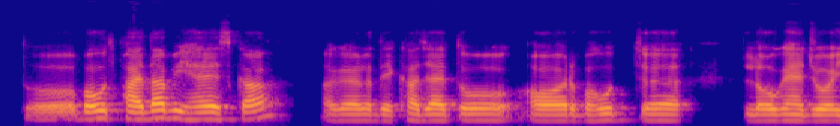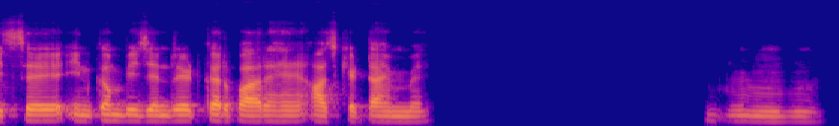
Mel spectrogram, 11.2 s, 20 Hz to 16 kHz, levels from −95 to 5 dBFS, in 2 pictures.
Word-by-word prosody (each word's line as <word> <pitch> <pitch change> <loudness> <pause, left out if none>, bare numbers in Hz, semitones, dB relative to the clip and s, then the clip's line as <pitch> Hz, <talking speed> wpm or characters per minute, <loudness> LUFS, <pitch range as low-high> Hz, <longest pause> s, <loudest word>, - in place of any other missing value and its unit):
तो 480 +2 -3
बहुत 185 +2 +4
फ़ायदा 170 +3 +6
भी 185 -1 -1
है 160 +1 +4
इसका, 160 +1 +1 0.5
अगर 135 +1 -1
देखा 135 +2 -2
जाए 135 0 +4
तो, 145 - 0 0.4
और 135 0 +3
बहुत 145 +2 -2 0.8
लोग 135 +1 +1
हैं 135 -1 +1
जो 135 0 +3
इससे 130 0 -1
इनकम 130 +1 -5
भी 130 0 -3
जनरेट 130 +1 -3
कर 130 -1 +2
पा 125 - +5
रहे 125 0 -3
हैं 125 0 -5
आज 120 - -8
के - - 0
टाइम 120 -1 -3
में। 115 0 -9 1.9
हुँ, 125 -3 -13
हुँ। 115 -1 -16
135 Hz, 155 wpm, -23 LUFS, 125-145 Hz, 1.9 s, फ़ायदा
